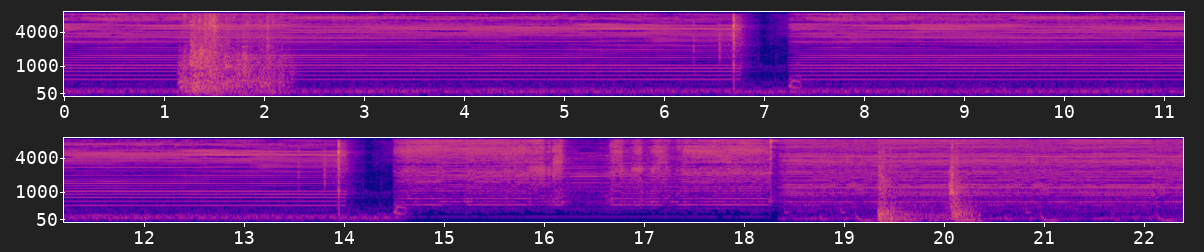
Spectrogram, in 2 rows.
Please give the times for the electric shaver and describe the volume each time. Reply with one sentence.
The electric shaver can be heard from 0.0 to 22.3 s, at a steady volume.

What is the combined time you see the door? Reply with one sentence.
You can hear the door for 2 seconds altogether.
